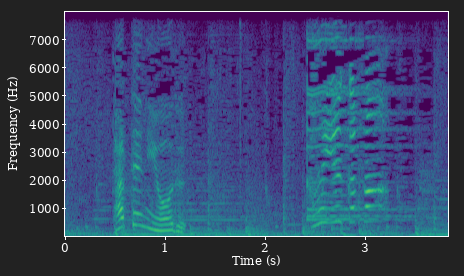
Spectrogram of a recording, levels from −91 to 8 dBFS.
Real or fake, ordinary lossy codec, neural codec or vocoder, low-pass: real; none; none; none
